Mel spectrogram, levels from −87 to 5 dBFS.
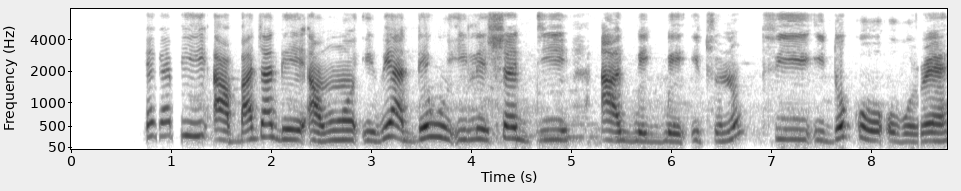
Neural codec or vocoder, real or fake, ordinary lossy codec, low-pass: none; real; none; 7.2 kHz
